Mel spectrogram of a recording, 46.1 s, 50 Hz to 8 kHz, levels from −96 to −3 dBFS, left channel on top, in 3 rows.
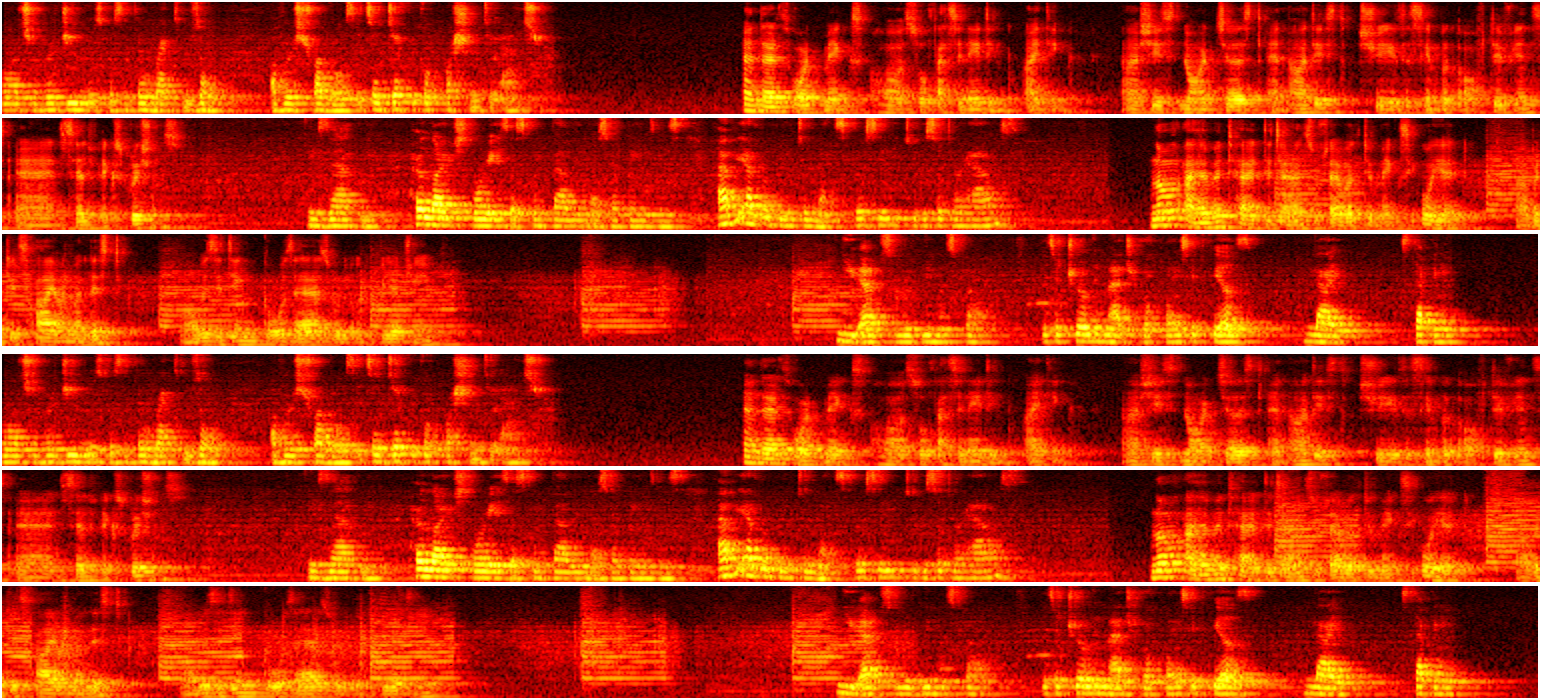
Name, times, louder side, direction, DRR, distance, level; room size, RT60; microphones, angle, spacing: voice 1, 0.0-5.5 17.4-25.5 39.1-40.7 41.1-43.2 43.8-44.2 44.9-45.3, left 1 dB, 20° left, 2 dB, 0.9 m, -28 dB
voice 2, 7.4-10.6 11.2-17.2 26.9-29.9 30.5-31.8 32.5-35.1, left 1 dB, 65° left, 3 dB, 1.2 m, -32 dB
sound 1, 27.1-27.2 27.4-29.0 29.6-35.4 35.9-37.8 38.1-39.9, right 5 dB, 55° right, 0.9 m, -41 dB
10.0 x 9.2 x 2.4 m, 0.97 s
head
